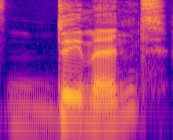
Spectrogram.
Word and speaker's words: DeMent: C'est une femme qui nous vient de l'Arkansas, qui s'appelle Iris Dement.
